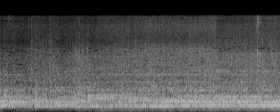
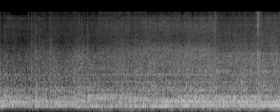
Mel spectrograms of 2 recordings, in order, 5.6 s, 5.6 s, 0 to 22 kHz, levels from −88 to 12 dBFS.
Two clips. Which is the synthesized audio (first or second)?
second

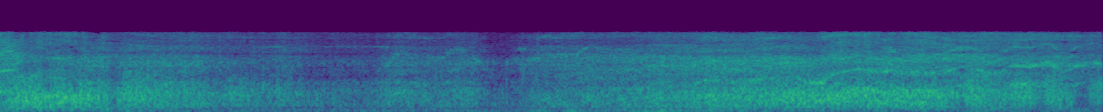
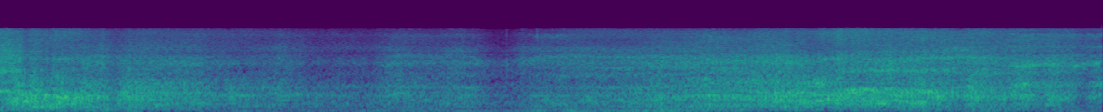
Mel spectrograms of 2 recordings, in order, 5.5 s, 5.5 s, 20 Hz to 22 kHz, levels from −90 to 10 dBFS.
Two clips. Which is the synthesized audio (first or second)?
second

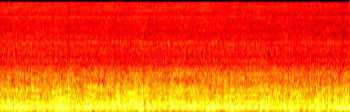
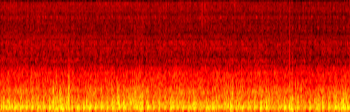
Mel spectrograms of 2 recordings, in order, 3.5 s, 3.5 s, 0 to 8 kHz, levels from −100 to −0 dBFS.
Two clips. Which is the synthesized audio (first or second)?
first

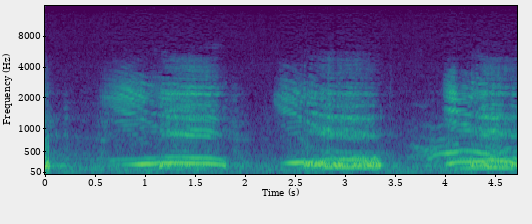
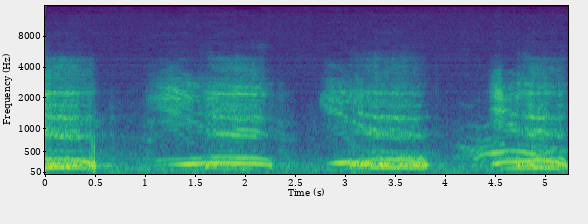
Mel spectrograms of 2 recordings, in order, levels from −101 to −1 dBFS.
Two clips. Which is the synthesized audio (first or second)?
second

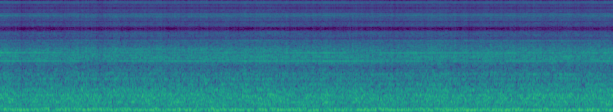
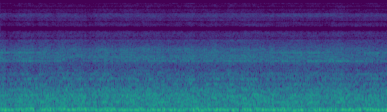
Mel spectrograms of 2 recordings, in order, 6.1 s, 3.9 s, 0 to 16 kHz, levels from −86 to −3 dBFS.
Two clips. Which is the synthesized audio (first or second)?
second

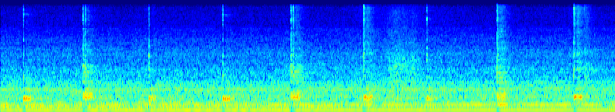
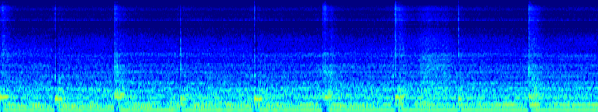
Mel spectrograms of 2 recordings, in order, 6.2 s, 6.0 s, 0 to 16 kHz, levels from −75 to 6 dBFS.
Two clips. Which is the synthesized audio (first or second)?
second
